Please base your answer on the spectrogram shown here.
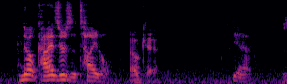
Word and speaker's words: Caesar: They say Kaiser Kaiser. Shit. because that's how it would have been pronounced in Latin, I believe.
